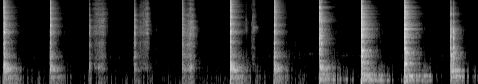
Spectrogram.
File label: wood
